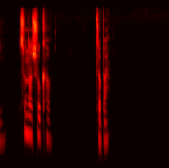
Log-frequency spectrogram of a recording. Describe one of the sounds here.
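A young man speaks briefly and animatedly into a microphone.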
